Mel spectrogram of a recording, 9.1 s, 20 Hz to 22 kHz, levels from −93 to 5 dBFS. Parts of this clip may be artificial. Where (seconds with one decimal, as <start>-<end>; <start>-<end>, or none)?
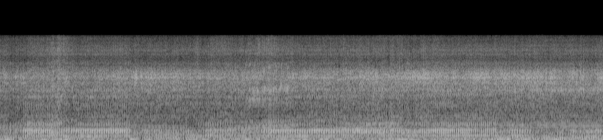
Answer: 5.0-6.3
